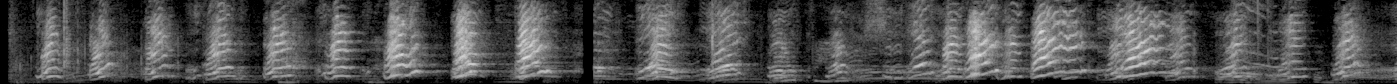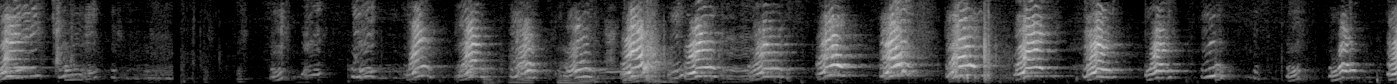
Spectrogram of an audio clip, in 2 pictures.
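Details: Six-week-old blenheim Cavalier King Charles Spaniel puppies, a litter of five born on New Year's, in an indoor puppy pen; rapid high-pitched yips and squeaky whines repeated about three times a second, with a brief pause midway.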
